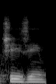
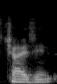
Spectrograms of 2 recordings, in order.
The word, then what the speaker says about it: ChiZine: I call it cheesing, but it's chizing because it was short for chiaroscuro.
